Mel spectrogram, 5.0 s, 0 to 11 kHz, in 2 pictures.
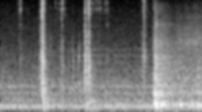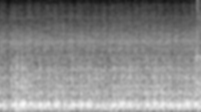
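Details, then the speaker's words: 1972 VW Bus engine with a massive oil leak and a no-run fault. It cranks, then the starter clunks and stops, and later cranks over into a rough steady idle. Intermittent starter engagement; the owner hopes it is a loss of signal, unconfirmed. "Hopefully I picked up in my mic, but clunk, and it stops. I'm hoping it's a loss of signal, honestly, because I don't know what we'll be doing that, to be honest with you."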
